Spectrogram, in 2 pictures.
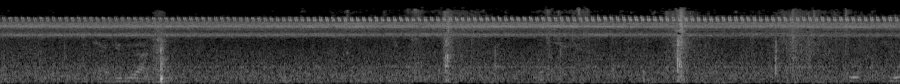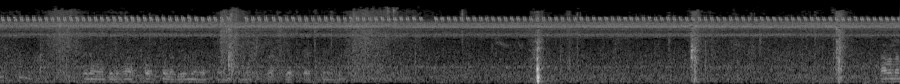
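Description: A steady, high-pitched insect chorus. A handful of sharp clicks or snaps are scattered through it, the loudest about fourteen seconds in.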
